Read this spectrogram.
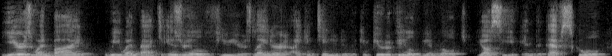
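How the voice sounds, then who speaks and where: An older man from Canada tells his story as an interview guest, earnest and animated. His voice is mellow and dark. The sound is dull and roomy, with a faint hiss behind it, like a home video call. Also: medium pitch, normal speed, few pauses.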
